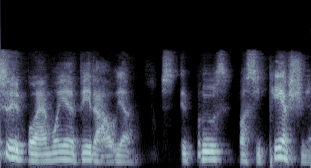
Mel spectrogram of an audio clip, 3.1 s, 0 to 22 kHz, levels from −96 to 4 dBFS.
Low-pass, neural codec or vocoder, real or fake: 7.2 kHz; codec, 16 kHz, 1.1 kbps, Voila-Tokenizer; fake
